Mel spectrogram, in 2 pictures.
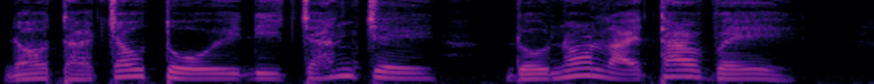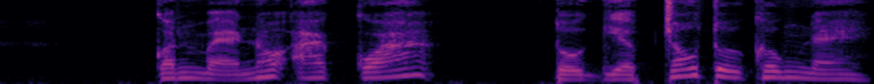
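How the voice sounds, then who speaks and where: A man's voice: a little high, animated, moderate pace, warm tone, no echo, faint music behind, lightly acted. A man voicing a talkative older rural aunt who chatters and scolds. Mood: fretful scolding.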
